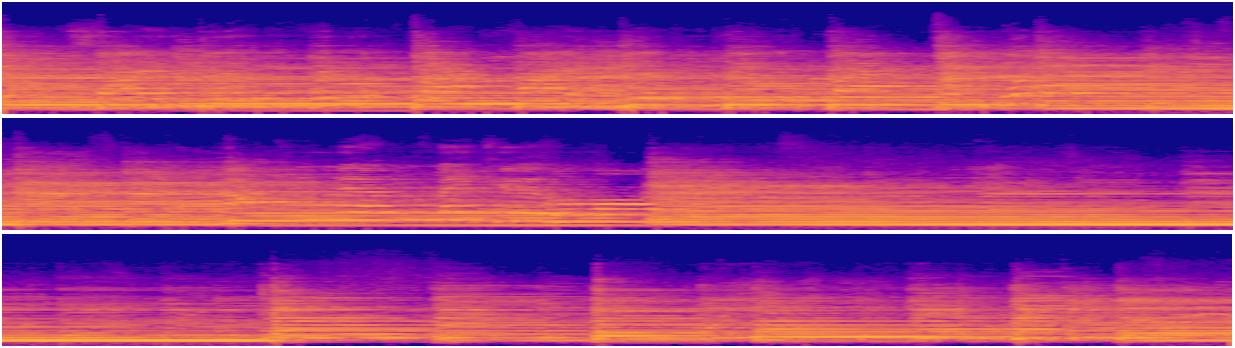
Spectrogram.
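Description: A live rock band plays an instrumental passage with strummed acoustic guitar chords. About halfway through, one chord rings and is held for several seconds.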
